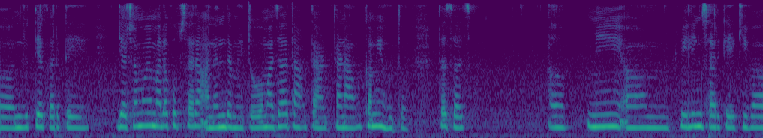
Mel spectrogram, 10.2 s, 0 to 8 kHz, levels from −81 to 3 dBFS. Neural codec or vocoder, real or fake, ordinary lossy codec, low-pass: none; real; AAC, 32 kbps; 7.2 kHz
